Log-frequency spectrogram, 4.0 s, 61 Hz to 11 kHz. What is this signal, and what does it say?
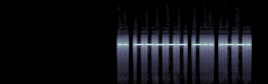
Morse code, heard as a keyed tone, about 28 wpm, 700 Hz. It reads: I0DP
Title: DXCC-100 Call Signs - 4 Characters - 30wpm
